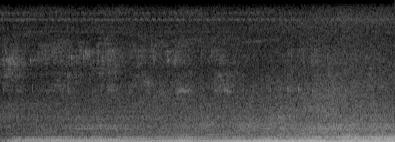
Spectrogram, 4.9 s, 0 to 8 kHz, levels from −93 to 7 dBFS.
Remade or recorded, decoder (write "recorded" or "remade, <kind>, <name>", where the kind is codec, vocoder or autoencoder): recorded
